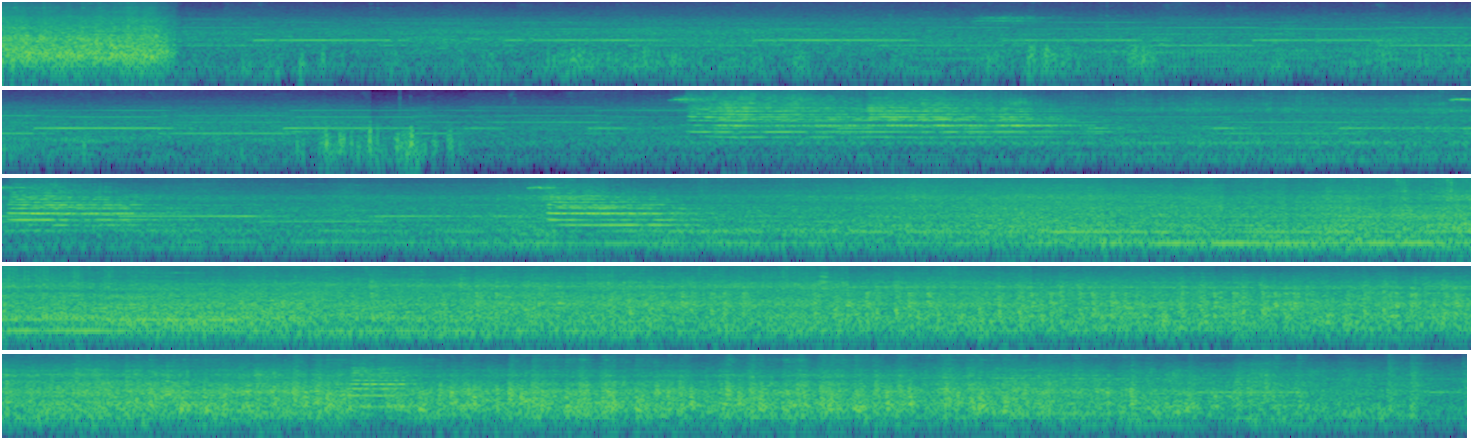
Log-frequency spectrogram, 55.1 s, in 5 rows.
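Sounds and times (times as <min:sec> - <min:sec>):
train wheels clattering on rails: 0:00.0 - 0:01.4, 0:28.7 - 0:55.0
locomotive horn: 0:05.5 - 0:19.5, 0:21.0 - 0:27.4, 0:46.6 - 0:47.4
locomotive engine drone: 0:18.9 - 0:26.1.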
